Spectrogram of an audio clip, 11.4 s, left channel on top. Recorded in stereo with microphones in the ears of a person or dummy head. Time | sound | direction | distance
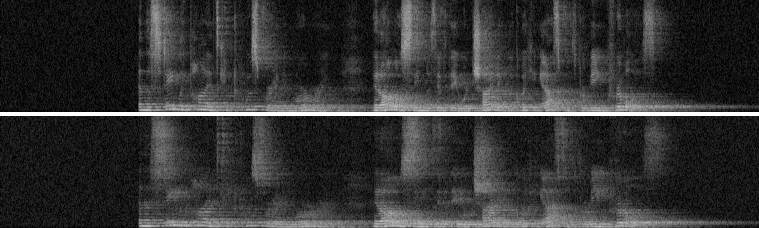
2.1 | a woman speaking | 55° left (ahead or behind) | 2.5 m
